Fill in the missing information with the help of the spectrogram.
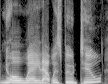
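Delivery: loud, drawn-out astonished reaction; mind-blown disbelief. Retold or imitated. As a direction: relive being amazed, stretching it out loudly. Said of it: "it blew my fucking mind".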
